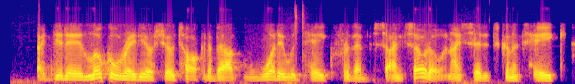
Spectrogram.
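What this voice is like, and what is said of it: Philadelphia-area accent. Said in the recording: “I'm from the Philadelphia area, as you can hear from my terrible accent.”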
